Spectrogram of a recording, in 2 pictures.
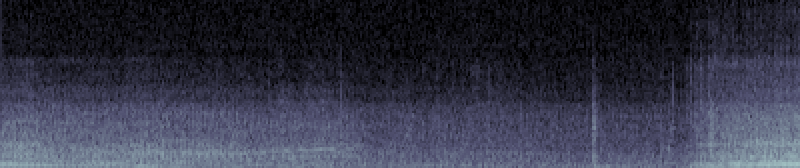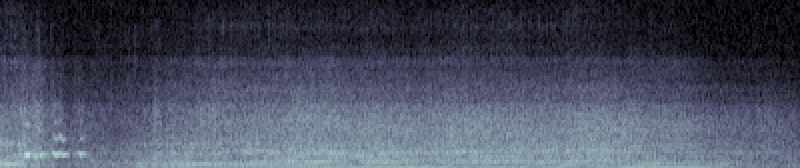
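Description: A small saloon car's engine revving hard through a cone slalom, its pitch rising and falling as the driver accelerates, lifts and changes gear, held high through the middle and dropping near the end. A brief tyre squeal about five seconds in.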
